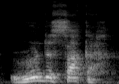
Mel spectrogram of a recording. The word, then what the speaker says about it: Runde Sache: I'm very, very impressed with and I think I called it Runde Sache. I think the proper pronunciation is Runde Sache is the proper pronunciation.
